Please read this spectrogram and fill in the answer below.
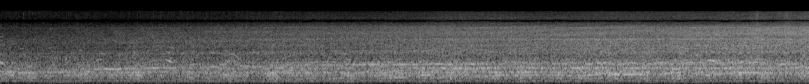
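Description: Zip line trolleys running down two taut cables, a steady whirring hiss that grows louder as the riders come closer.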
